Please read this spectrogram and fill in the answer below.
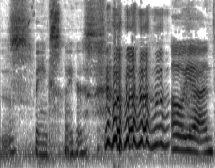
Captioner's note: ahuehuehuehue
